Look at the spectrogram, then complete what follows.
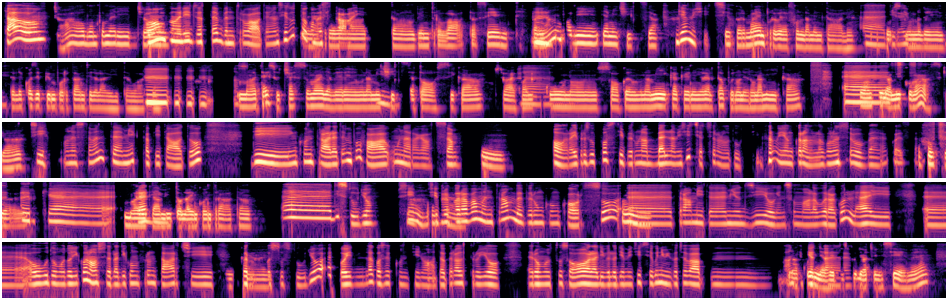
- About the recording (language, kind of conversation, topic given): Italian, unstructured, Come gestisci un’amicizia che diventa tossica?
- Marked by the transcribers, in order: other background noise; teeth sucking; laughing while speaking: "però io"; laughing while speaking: "Okay"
